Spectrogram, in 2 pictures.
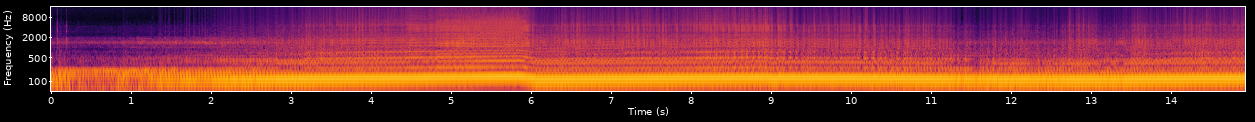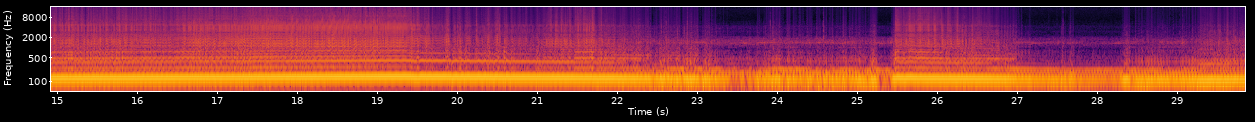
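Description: Yamaha YZF-R15's single-cylinder four-stroke engine at high revs, heard on board at speed. The pitch climbs under acceleration and drops sharply at a gear change about six seconds in, then climbs slowly again. Past the middle it falls away as the rider slows, and drops sharply at another shift a few seconds before the end.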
